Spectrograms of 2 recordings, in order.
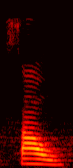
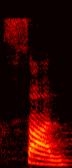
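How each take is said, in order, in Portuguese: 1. A consoante final soa como a vogal U. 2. A consoante final tem um som de L claro. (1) "ele normalmente tem o som de U em português" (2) "O L sempre tem som de L"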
